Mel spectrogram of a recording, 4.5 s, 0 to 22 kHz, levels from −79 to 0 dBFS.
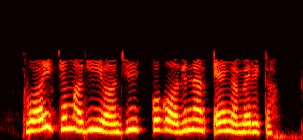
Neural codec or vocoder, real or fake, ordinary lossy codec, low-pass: codec, 32 kHz, 1.9 kbps, SNAC; fake; AAC, 16 kbps; 14.4 kHz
